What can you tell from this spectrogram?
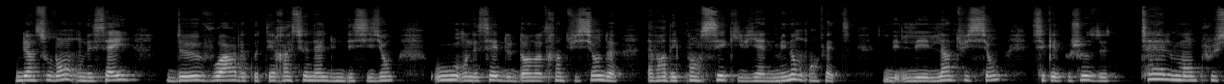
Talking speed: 180 wpm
